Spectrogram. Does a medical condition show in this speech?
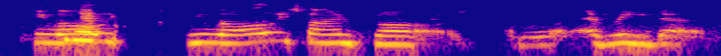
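Yes: cerebral palsy; wheelchair user; types with one index finger, no voice recognition software such as Dragon; voice erratic, pitch goes high and low, dictation software can't understand.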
